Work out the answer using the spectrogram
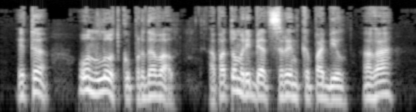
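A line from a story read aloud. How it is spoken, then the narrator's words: Quick child's voice. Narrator (Russian): быстро сказал малыш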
